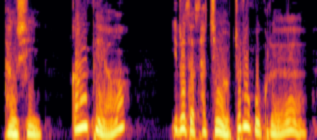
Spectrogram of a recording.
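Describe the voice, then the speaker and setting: A woman's voice: lowish voice, big pitch swings, warm tone, breathy edge, dry recording, clean studio sound, full character voice. A woman voicing a timid, pleading husband in a story narration. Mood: alarmed. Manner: slow, pleading.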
